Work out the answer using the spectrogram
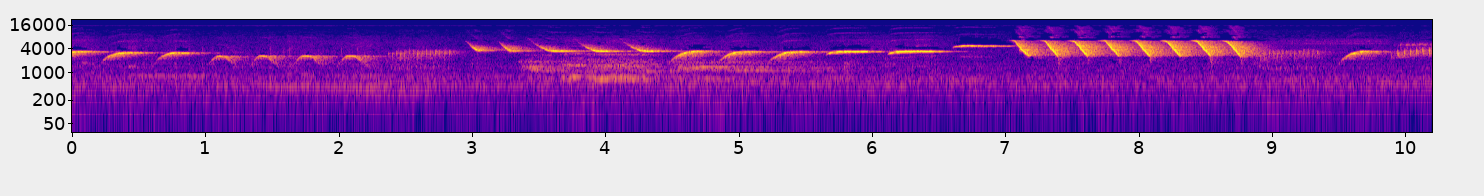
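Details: Canary singing busily with shifting melodic phrases: repeated arched whistles at several pitches, a sudden jump to higher rolling notes, then a loud rapid buzzy trill.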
